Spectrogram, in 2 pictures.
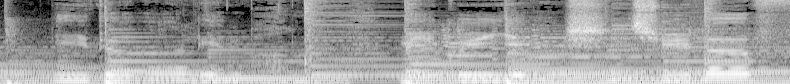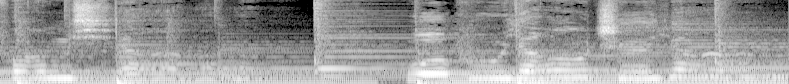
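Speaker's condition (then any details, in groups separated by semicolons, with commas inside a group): No condition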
